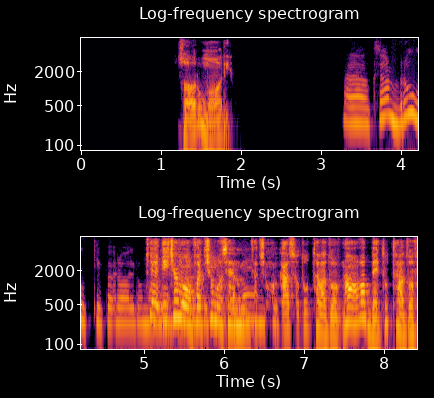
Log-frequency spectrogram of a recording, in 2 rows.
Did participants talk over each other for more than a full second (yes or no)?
yes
